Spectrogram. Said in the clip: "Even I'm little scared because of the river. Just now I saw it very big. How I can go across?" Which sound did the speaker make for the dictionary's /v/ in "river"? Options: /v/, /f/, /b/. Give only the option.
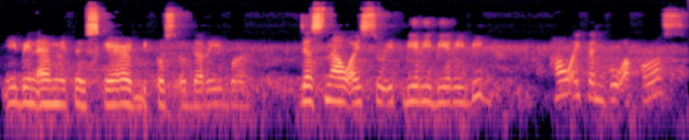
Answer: /b/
